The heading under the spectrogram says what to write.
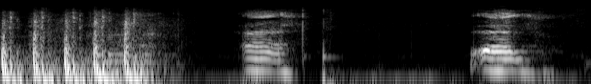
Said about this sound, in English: Then I fell into a deep sleep. And then a knock on the door awakened me.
